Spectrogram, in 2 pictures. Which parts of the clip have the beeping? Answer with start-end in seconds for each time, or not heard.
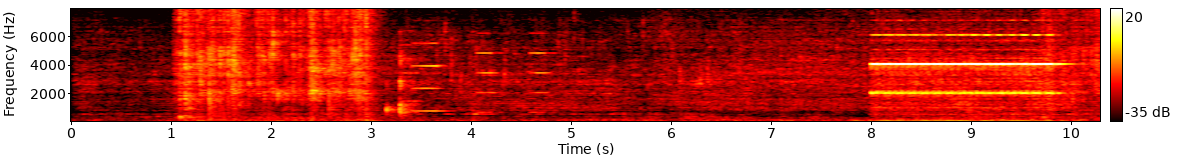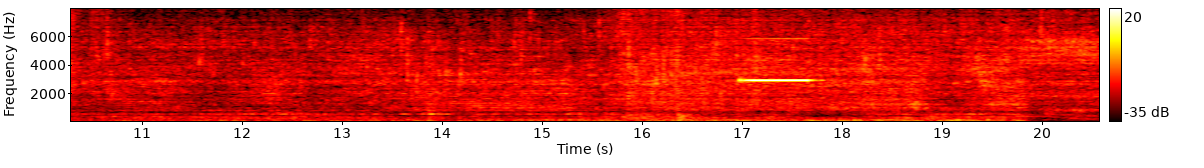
3.1-4.8, 8.0-9.8, 15.8-17.7.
